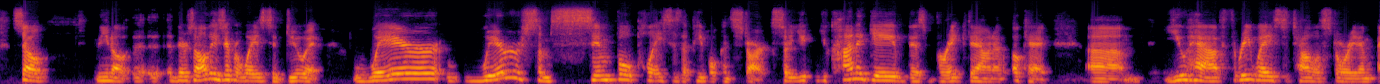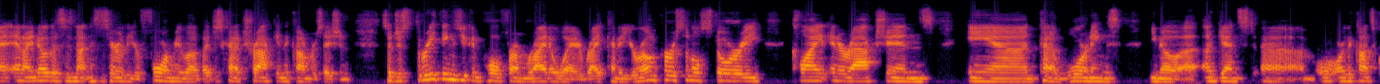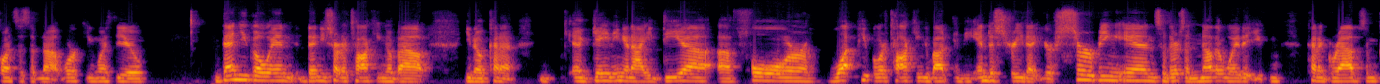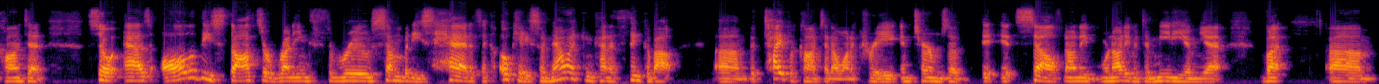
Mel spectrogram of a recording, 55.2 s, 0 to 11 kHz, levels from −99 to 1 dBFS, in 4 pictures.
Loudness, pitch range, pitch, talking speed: -26 LUFS, 120-155 Hz, 135 Hz, 200 wpm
